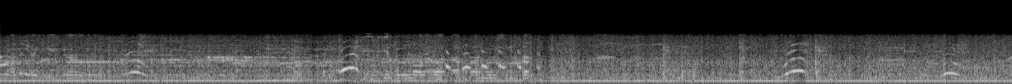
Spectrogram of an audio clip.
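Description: Motorboat engine running steadily at speed, with water rushing in its wake. Voices let out short rising-and-falling shouts a few times.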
